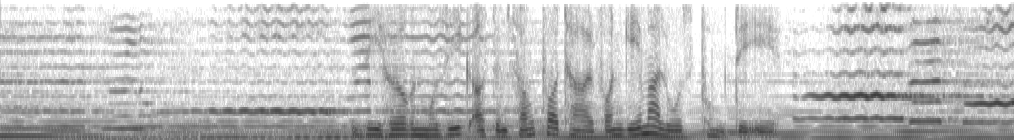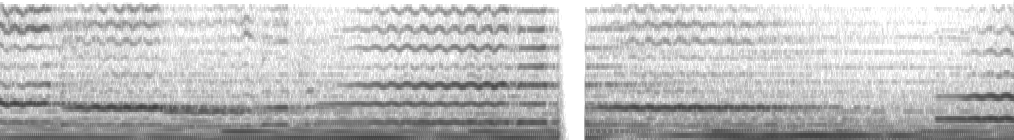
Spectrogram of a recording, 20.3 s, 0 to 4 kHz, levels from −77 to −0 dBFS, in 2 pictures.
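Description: At 15.72 s a call audio freeze sets in, lasting until 16.01 s. Likely due to packets held up in transit, the last sound stretches into a fading buzz, then about 160 ms of silence. Playback resumes where it stopped, now running 272 ms later.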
